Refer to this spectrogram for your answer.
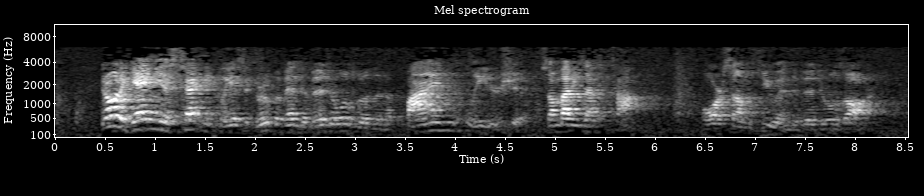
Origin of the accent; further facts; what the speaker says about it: Decatur, Alabama, United States; My hometown of Decatur, Alabama, Wes knows very well, is not a huge town. I think it's up to about 70 to 75,000 people.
